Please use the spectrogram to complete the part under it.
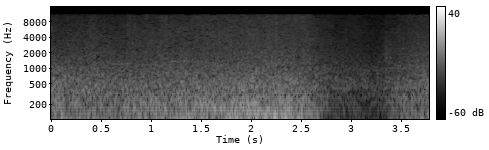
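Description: Water splashes as a man wades through the sea.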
